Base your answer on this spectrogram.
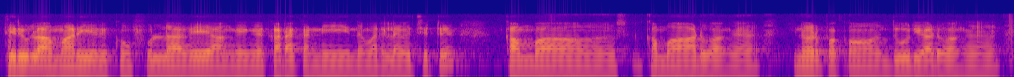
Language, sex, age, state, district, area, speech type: Tamil, male, 30-45, Tamil Nadu, Erode, rural, spontaneous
